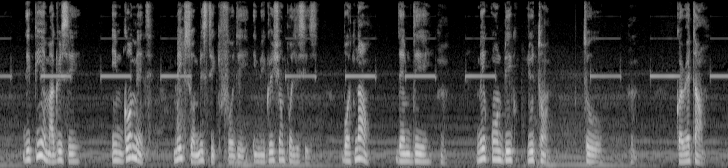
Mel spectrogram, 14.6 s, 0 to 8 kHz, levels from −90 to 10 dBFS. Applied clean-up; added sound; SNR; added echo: none; Motor vehicle (road) / Engine; 17 dB; none.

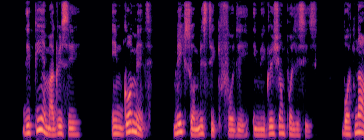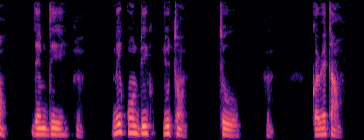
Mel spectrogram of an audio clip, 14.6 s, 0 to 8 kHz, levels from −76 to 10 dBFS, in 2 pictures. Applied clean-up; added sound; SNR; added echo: neural mask model Resemble Enhance denoiser.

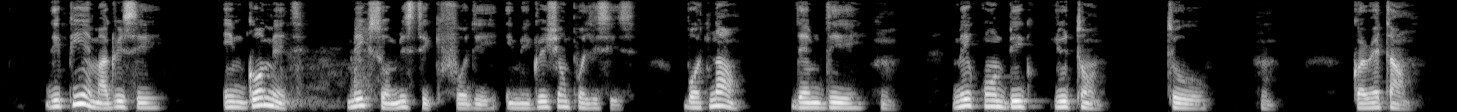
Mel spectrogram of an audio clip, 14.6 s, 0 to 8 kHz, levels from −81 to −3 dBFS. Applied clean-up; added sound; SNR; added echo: none; none; none; none.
